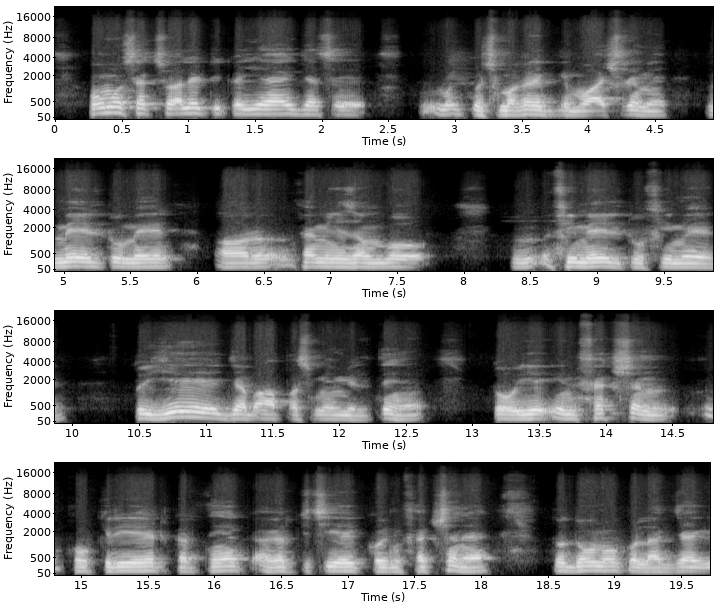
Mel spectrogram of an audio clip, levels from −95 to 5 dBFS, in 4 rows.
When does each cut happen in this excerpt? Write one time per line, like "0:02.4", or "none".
none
